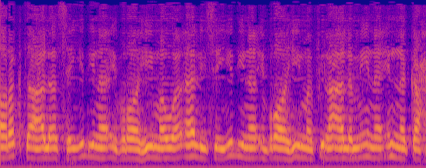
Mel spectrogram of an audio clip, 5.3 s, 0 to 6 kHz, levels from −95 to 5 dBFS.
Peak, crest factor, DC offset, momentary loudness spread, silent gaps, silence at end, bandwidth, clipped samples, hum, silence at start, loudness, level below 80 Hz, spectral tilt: -10 dBFS; 14 dB; 0.3%; 4 LU; none; 0 s; 6 kHz; under 0.1%; none; 0 s; -23 LUFS; -66 dBFS; -7.5 dB/octave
